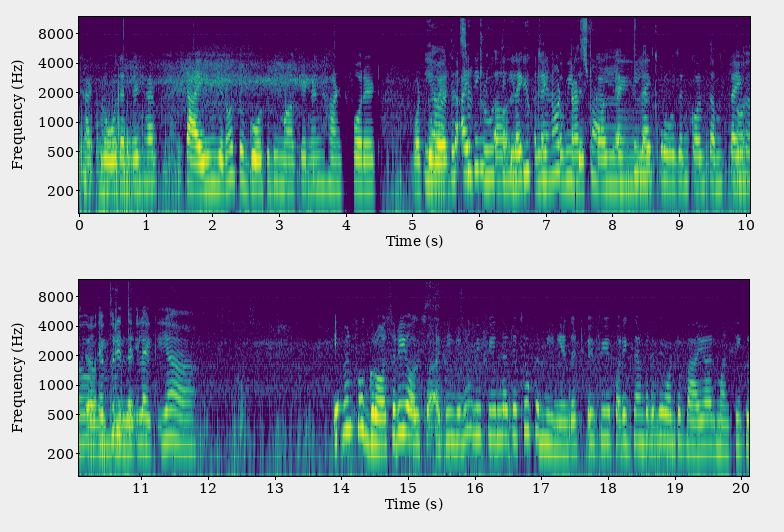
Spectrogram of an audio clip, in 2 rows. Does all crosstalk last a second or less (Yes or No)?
No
